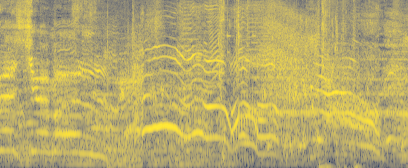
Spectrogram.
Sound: screaming

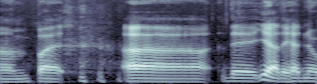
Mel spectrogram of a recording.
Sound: laughs

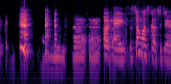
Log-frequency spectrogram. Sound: laughs

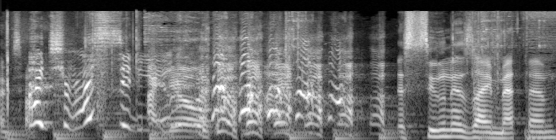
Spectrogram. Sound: participants laugh

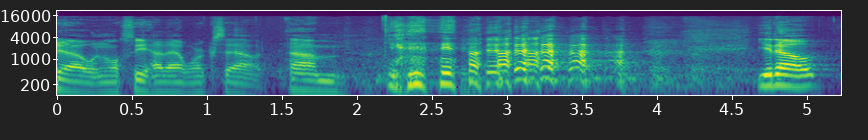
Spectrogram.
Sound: laughs

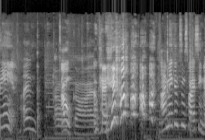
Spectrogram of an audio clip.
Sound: laughing

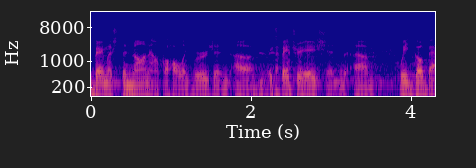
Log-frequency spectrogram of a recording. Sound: laughing

